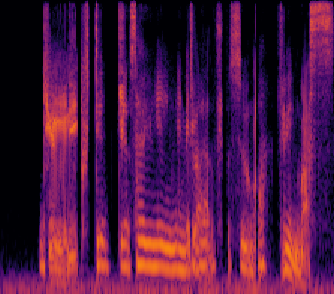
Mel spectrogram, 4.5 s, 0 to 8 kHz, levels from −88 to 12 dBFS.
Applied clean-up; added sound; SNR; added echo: neural diffusion model UNIVERSE++.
